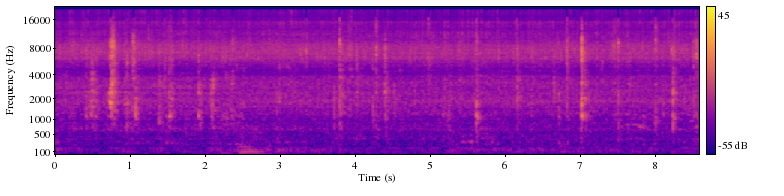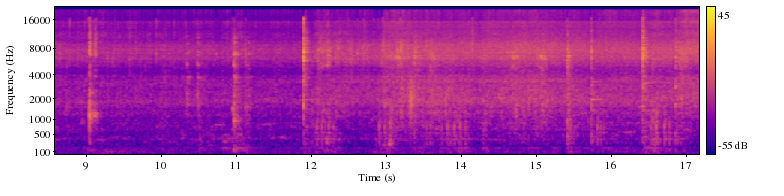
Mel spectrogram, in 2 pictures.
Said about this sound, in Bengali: এই যে মশলাটা ভাজা ভাজা হয়ে গেছে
